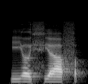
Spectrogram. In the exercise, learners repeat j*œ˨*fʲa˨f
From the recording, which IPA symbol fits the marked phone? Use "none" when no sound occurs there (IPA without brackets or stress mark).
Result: ə˨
